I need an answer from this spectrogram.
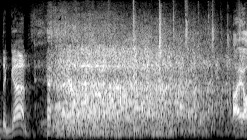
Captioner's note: laughter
